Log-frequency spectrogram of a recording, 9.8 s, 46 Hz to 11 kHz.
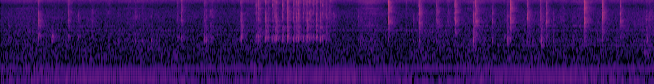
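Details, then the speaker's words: Xbox One Halo 5 controller after d-pad repair, bending the metal contact piece to restore the click: crisp sharp clicks in irregular bursts over faint room hum, every press now clicking cleanly where it did not before. "as you can hear we now have the click which we did not have before thanks everybody"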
